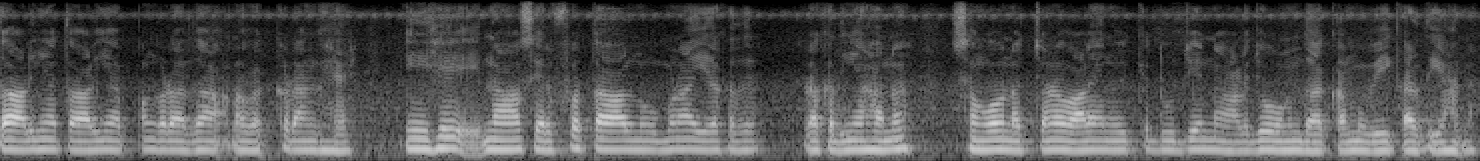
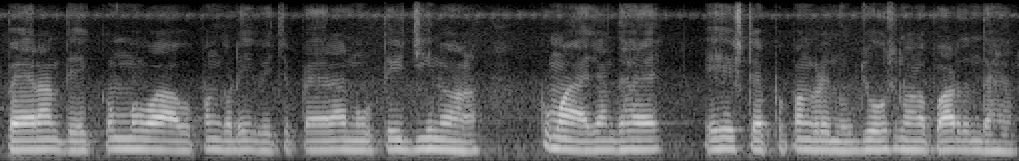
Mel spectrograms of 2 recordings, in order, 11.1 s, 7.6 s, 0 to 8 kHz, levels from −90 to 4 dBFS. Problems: background sounds at intervals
